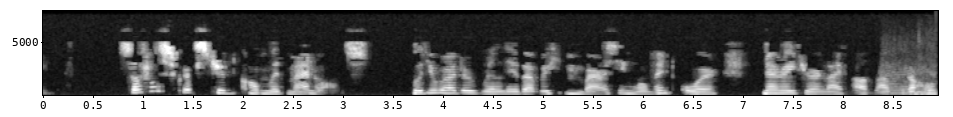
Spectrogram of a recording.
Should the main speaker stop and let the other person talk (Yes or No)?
Yes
